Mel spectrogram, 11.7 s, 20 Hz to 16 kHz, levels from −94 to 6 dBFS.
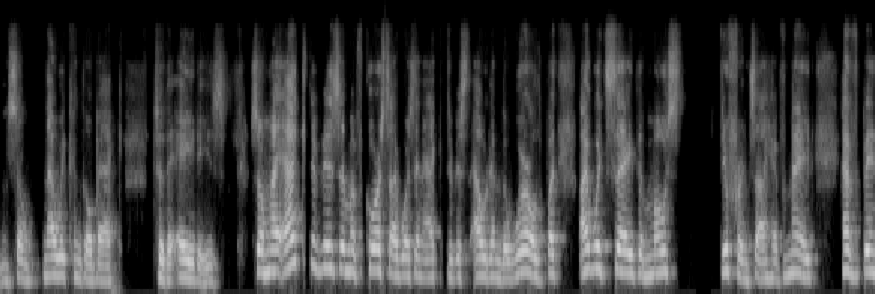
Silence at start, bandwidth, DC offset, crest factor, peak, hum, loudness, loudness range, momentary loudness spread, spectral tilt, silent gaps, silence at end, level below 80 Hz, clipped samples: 0 s; 12 kHz; under 0.1%; 18 dB; -8 dBFS; none; -24 LUFS; 2 LU; 10 LU; -5 dB/octave; 9.28-9.48 s; 0 s; -66 dBFS; under 0.1%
